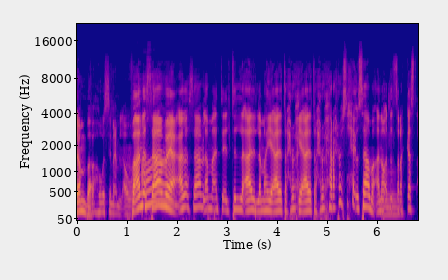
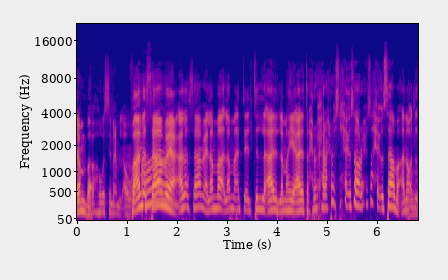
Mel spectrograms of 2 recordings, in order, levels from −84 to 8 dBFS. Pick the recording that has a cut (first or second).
first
